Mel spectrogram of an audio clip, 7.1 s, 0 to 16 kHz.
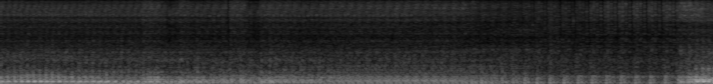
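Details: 1987 Honda GL1200 Goldwing, sat many years, cold bike on a cold day, first start: smoked at first, then lumpy, uneven firing that stumbles and surges under a little throttle; owner suspects insufficient fuel supply and dirty carburetors; rough running.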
